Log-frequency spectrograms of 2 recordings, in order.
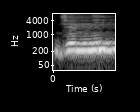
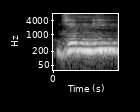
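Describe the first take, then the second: Both takes have the same delivery.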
